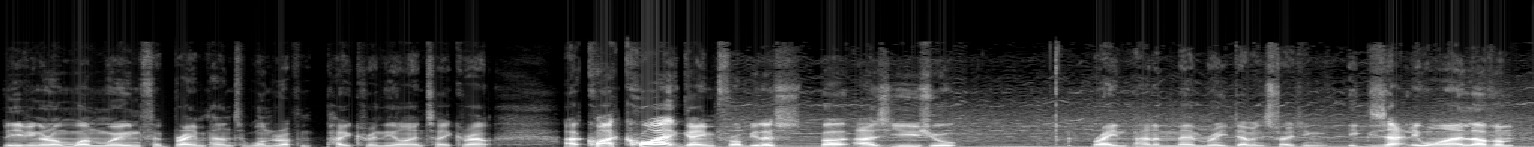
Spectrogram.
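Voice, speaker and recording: Soft music plays in the background while the British host of a tabletop game battle report channel talks through a casual, unscripted recap. He speaks briskly in a lowish voice with a sharp tone, rambling with wry, self-deprecating humor.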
